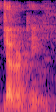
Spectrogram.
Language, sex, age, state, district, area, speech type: Urdu, male, 18-30, Uttar Pradesh, Shahjahanpur, urban, spontaneous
